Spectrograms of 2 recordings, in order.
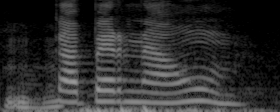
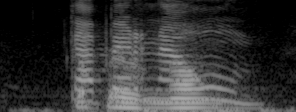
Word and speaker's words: Capernaum: va hasta el final capernaum capernaum es como en la última sílaba como el lápiz dijimos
